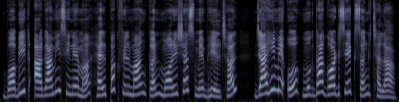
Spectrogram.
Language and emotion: Maithili, neutral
